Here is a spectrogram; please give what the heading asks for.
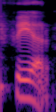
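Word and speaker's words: fare: अब यहाँ पर ये ई का उच्चारण नहीं है, अगर ये ई नहीं होता तो एफ ए आर जो है ये स्पेलिंग ही बदल जाती, इसका उच्चारण फार करके होता, फेयर करके नहीं होता।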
